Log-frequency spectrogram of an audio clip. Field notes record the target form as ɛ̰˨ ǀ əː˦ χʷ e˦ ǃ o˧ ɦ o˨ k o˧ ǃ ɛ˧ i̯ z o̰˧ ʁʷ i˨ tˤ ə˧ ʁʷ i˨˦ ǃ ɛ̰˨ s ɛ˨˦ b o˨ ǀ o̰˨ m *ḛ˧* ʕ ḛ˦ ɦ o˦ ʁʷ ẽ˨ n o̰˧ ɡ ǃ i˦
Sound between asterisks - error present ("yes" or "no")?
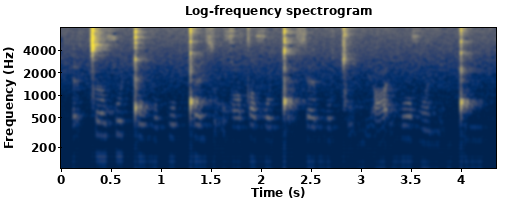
yes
